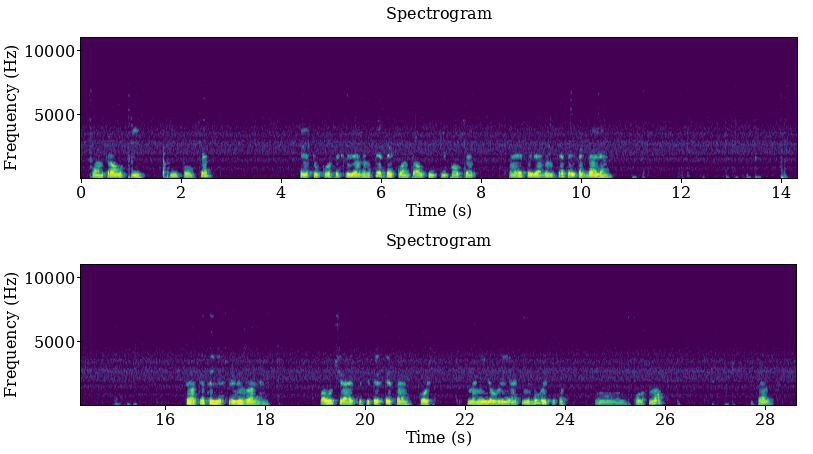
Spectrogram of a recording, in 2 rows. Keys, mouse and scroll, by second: 1.0 ctrl+p, 5.3 shift+click, 6.6 ctrl+p, 8.3 click, 9.3 shift+click, 10.3 ctrl+p, 12.1 click, 13.0 shift+click, 14.1 ctrl+p, 15.9-17.3 middle drag, 17.7 shift+middle click, 21.5 middle click, 23.2-25.6 drag, 26.4 shift+middle click, 27.2 click.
